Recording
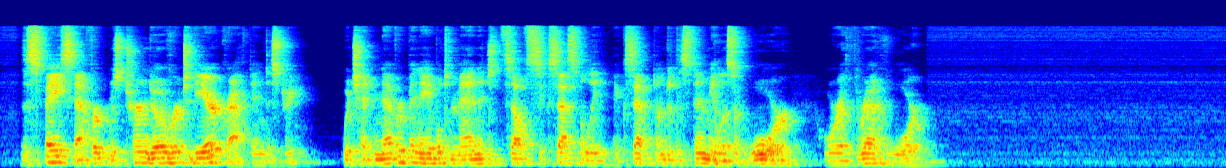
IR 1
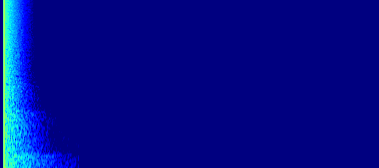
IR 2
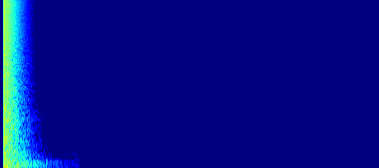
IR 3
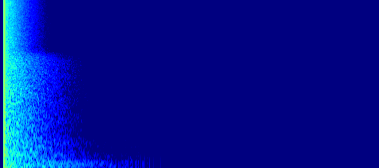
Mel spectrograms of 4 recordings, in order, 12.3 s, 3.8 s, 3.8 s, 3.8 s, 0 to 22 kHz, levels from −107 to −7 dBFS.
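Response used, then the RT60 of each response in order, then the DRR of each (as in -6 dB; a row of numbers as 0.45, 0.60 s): 2; 0.70, 0.45, 1.2 s; 6.5, -4.5, 3.0 dB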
